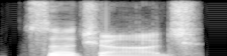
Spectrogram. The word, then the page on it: surcharge: British English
